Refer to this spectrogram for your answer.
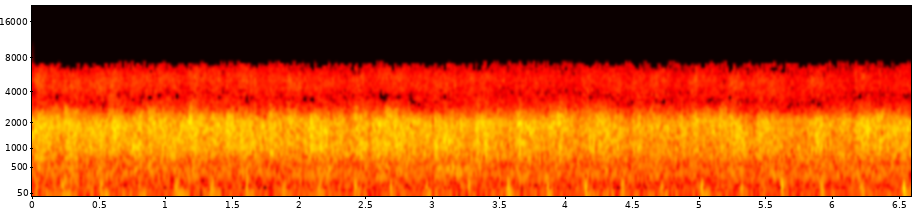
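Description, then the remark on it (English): A crowd gives a clap offering to Jesus, clapping steadily and continuously, a dense wash of many hands with a brisk, even texture that holds at a fairly strong level throughout, with no voices standing out. “Let's give a clap offering to Jesus.”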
